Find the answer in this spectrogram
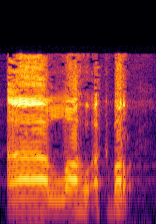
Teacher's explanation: وبعضهم يمد همزة الجلالة الله أكبر، فكأنه يستفهم هل الله أكبر أو لا، وهذا أيضا خطأ لأنه يخل بالمعنى ولا يصح.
